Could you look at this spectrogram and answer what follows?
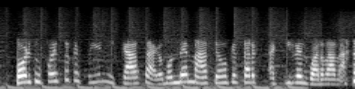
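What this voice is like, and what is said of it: Northern Mexican Sinaloa accent, punchy. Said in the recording (Spanish): “Tu acento norteño... Es un poco norteño... el típico acento, o sea, el atípico acento sinaloense... Así, golpeadón.”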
